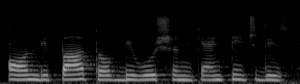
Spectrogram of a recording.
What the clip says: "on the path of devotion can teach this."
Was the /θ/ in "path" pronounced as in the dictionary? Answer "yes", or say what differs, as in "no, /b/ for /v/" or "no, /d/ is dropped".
no, /t/ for /θ/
